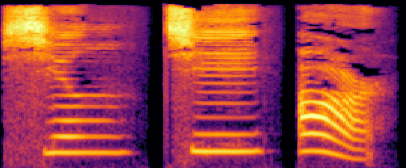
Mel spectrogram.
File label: "xing1qi1er4", Chinese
